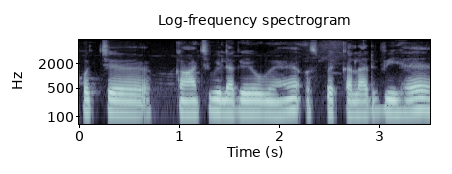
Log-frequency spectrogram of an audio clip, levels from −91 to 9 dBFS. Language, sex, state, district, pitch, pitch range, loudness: Hindi, male, Madhya Pradesh, Bhopal, 125 Hz, 120-130 Hz, -17 LUFS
